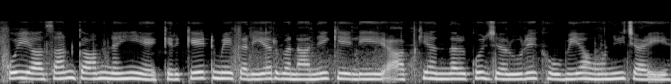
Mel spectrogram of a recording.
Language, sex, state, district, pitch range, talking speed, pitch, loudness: Hindi, female, Chhattisgarh, Bilaspur, 245-275 Hz, 160 wpm, 255 Hz, -10 LUFS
